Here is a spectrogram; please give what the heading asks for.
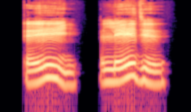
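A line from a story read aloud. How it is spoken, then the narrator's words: Serious calling out. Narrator (Russian): ее окликнули серьезным голосом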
